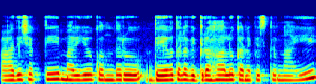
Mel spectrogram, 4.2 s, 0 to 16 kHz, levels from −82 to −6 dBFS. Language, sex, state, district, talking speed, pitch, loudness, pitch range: Telugu, female, Andhra Pradesh, Guntur, 100 wpm, 210 Hz, -14 LUFS, 205-220 Hz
